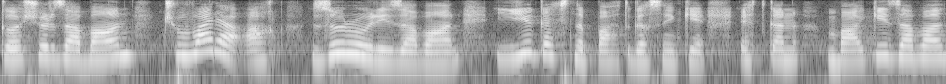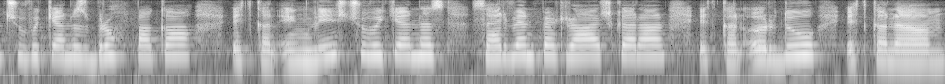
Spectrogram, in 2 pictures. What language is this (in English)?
Kashmiri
